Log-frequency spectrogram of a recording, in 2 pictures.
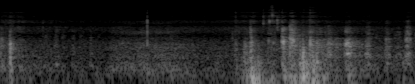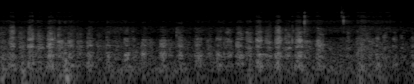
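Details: A happy puppy pants rapidly, with a loud burst of breathy huffs near the middle followed by steady, irregular panting and light rustling.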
